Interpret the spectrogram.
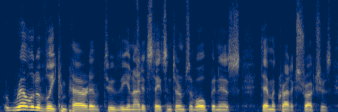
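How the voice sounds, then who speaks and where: A male rabbi on a panel poses a careful, probing question to the other speakers. His voice sits in a mid range and he speaks deliberately. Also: medium pitch, darkish tone. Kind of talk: panel discussion.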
